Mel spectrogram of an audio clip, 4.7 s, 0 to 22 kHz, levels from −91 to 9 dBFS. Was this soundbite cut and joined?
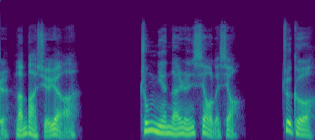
no; 0 cuts

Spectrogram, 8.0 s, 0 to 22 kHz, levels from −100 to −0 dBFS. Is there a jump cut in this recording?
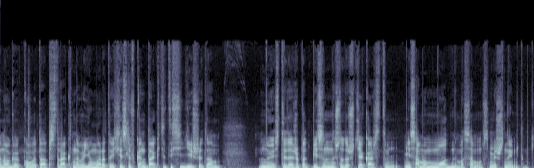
no; 0 cuts

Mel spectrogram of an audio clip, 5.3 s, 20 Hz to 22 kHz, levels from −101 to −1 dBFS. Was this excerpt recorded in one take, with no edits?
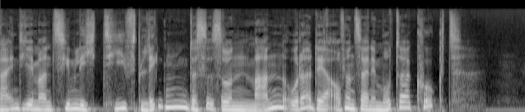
no; 3 cuts; at 1.4 s, 2.2 s, 3.4 s

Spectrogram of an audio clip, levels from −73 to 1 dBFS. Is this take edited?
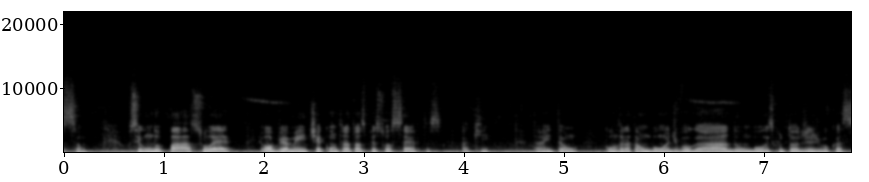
no; 0 cuts

